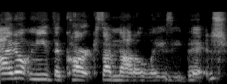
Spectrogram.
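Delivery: ordinary delivery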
